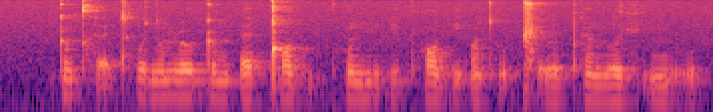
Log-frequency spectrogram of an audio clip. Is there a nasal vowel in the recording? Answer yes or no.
yes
